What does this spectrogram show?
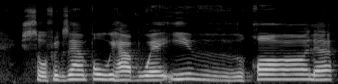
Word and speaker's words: وَإِذْ قَالَ: This is the correct way I did now. The wrong way is today to say it like وَإِذْ قَالَ. وَإِذْ. No. Why did she do that? Because she didn't leave the time for the dal to run.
